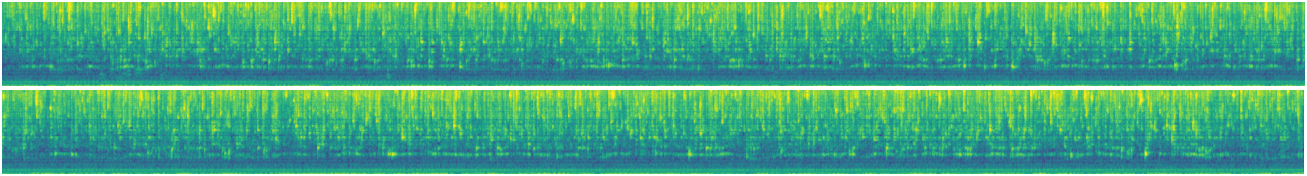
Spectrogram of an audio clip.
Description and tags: Aquarium recorded from the top.
bubbles, motor, water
